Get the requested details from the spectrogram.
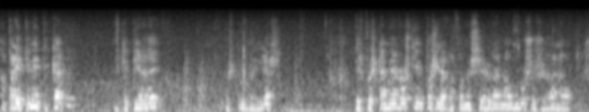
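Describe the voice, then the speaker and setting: Amid noticeable background noise and audible room echo, a man at a fairly high pitch keeps a moderate pace with fairly even intonation. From Basque Country, Spain (Barakaldo/Bilbao). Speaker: interviewee recalling the Spanish Civil War. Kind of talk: oral history interview. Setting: at his home.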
